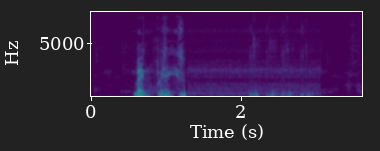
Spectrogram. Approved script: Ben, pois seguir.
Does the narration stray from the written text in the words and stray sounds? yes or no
yes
